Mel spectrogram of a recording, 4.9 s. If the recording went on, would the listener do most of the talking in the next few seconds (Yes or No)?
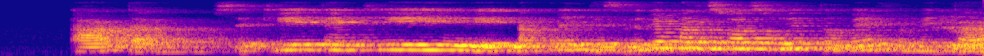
Yes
